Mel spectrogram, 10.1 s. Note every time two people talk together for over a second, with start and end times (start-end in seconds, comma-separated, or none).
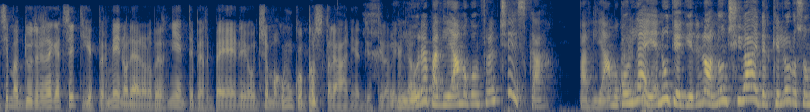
none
